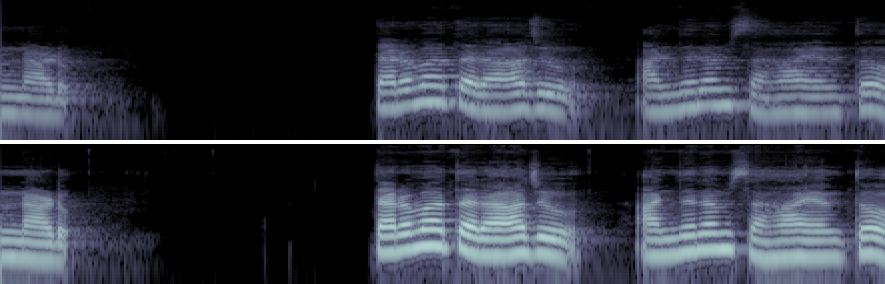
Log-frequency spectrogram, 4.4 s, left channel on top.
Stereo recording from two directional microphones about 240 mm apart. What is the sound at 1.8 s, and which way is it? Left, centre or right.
Speech, right.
